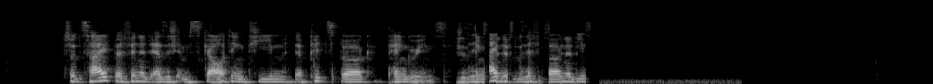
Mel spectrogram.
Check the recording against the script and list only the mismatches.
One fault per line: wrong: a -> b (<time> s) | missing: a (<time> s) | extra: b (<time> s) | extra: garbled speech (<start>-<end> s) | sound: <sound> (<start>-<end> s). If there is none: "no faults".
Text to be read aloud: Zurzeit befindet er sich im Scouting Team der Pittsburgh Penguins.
extra: garbled speech (4.6-5.9 s)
